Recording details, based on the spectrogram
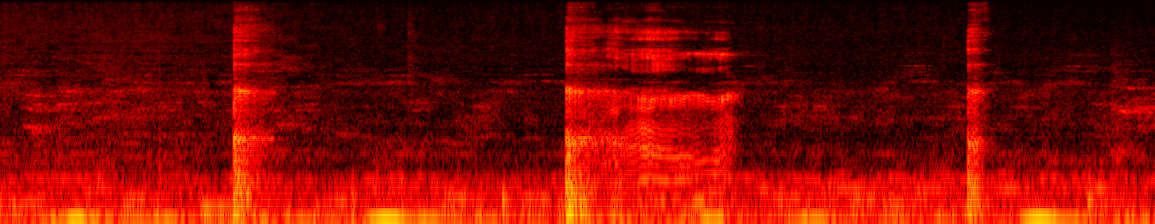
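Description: Three loud burps, the middle one long and rumbling, over low background hum; repeated belching.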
